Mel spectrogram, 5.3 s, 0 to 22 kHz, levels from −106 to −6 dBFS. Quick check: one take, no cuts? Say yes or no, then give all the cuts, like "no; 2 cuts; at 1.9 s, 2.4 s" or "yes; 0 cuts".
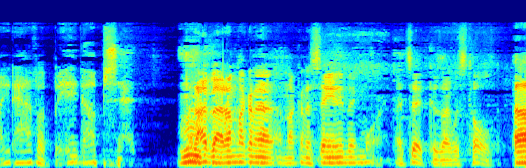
yes; 0 cuts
